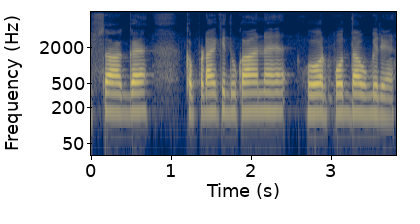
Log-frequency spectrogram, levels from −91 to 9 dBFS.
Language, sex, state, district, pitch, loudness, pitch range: Hindi, male, Rajasthan, Churu, 170 Hz, -17 LUFS, 165-175 Hz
